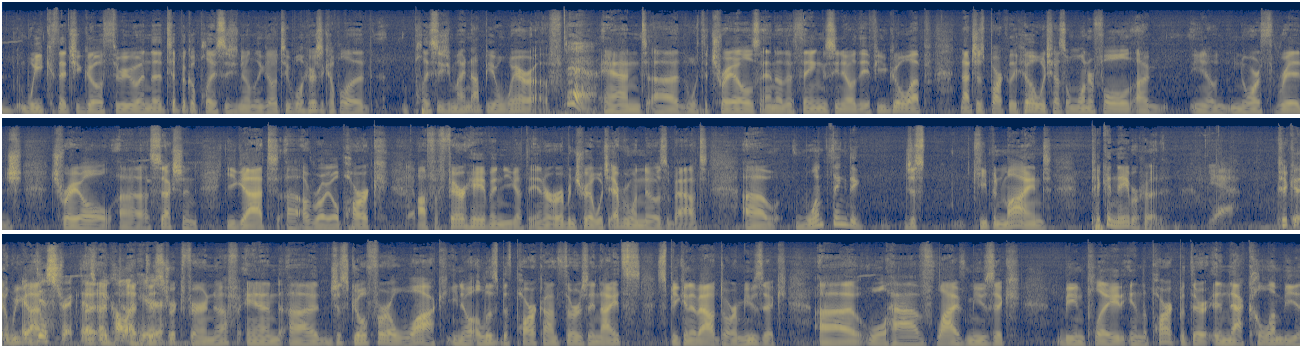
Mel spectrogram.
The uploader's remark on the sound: Record from the great outdoors- live from the unofficial Truckbed Studios of the Bellingham Podcast. Do a test run using a slightly different podcasting setup while recording on location.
